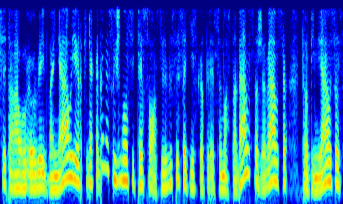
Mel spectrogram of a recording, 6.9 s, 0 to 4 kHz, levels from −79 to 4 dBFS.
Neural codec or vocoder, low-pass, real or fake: codec, 16 kHz in and 24 kHz out, 0.6 kbps, FireRedTTS-2 codec; 3.6 kHz; fake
